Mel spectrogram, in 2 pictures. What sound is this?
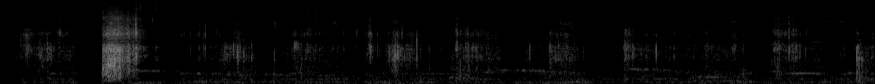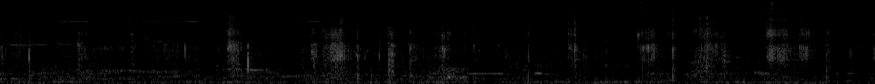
Sound effects > Human sounds and actions
The sound of walking in the garden, recorded from a mobile phone
Footsteps, Steps, Walking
